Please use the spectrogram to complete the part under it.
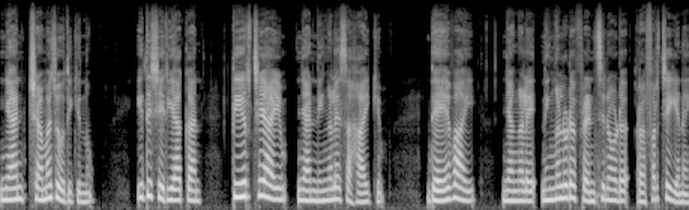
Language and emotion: Malayalam, fearful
